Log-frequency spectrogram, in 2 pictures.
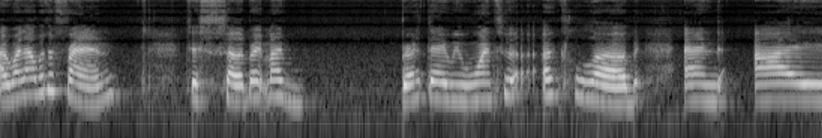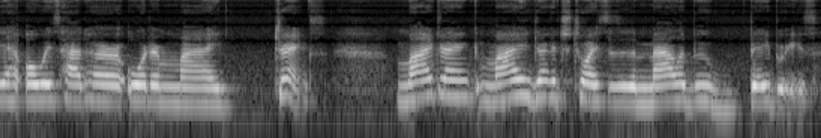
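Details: Stuttering in an adult woman who finds m and b sounds hard.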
